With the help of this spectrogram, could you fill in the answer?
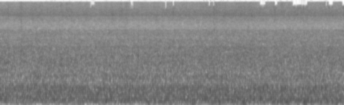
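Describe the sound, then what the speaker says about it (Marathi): A swollen river in rural Konkan rushes past with a lot of water, making a steady, dense roar of flowing water that holds constant throughout with no voices. "नदीला पाणी बघा काय मोठ्या प्रमाणात आलं आहे"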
